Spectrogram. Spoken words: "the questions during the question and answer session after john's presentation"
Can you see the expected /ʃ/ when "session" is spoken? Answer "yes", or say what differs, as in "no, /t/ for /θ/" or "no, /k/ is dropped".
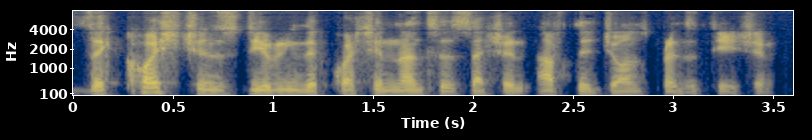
yes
